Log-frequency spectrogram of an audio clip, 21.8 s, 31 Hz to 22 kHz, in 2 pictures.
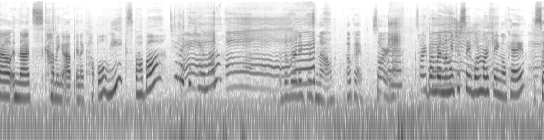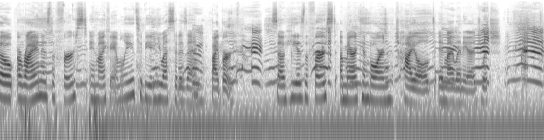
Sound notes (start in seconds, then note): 3.6 baby groaning; 21.0 baby crying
